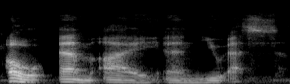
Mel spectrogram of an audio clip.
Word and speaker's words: Ominus: I can say it right. See, if Katie's here, she has a heck of a time saying it. It's just ominous. The regular word ominous with the U with the O taken out of it, just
